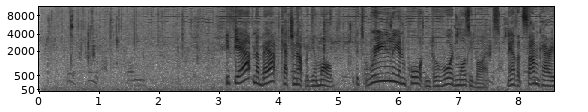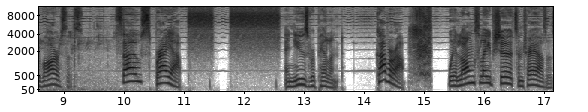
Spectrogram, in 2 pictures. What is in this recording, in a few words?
radio aboriginal; targeted outdoors; mosquito-borne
